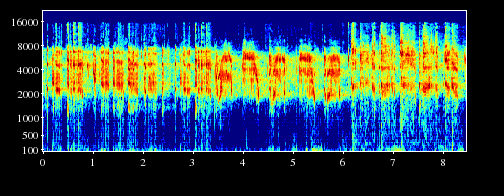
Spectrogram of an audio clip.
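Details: Edible-nest swiftlet lure calls with stereo supporting sounds: continuous buzzy twittering and rapid chirp series, with sharp clicks scattered throughout.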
